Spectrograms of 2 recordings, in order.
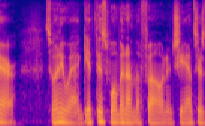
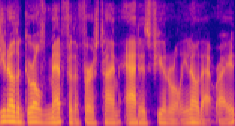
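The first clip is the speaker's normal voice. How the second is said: plain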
